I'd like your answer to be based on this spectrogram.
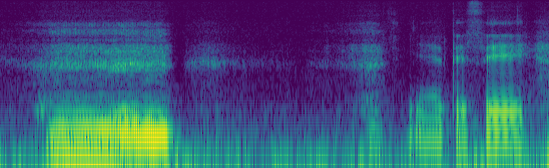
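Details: Large Neapolitan mastiff, hard to wake, snoring: a deep buzzing snore followed by shorter snorts and groans as the dog stirs and wakes.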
